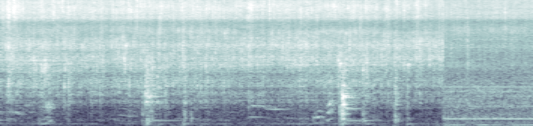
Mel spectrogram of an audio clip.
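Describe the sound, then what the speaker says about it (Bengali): Flat beans (sim) fry in a pan with a continuous, moderate sizzle, broken now and then by the scrape and clatter of stirring. "ওদিকে সিম ভাজাটা হচ্ছে"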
